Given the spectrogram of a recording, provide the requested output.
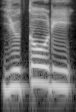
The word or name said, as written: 유도리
